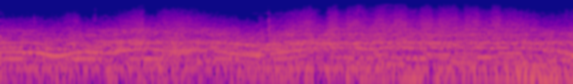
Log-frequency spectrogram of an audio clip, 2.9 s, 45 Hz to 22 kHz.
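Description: Ferrari Enzo engine in Forza Horizon 2 as the car turns into a corner, a steady revving whine that rises and falls in pitch throughout, loud and continuous with faint tire noise.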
